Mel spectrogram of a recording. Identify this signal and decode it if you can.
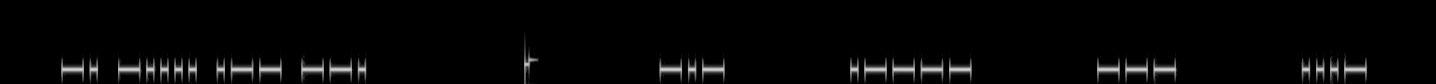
Morse code, heard as a keyed tone, about 17 wpm, spaced as for 9 wpm, 700 Hz. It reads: N6WG K1OV
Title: USA Call Signs - 4 Characters - 6x Character Spacing - 17wpm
